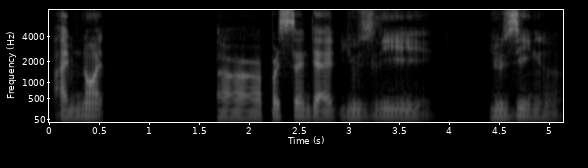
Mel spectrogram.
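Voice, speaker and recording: A man from Malaysia, Malay-speaking by first language, casting a mobile esports match in halting English with a Malaysian accent. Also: medium pitch, flat delivery, creaky, clean tone, no room sound. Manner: halting, self-correcting English with pauses. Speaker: esports caster. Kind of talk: live game commentary.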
